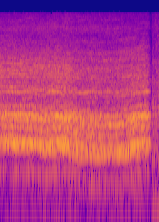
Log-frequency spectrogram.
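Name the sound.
crowd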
